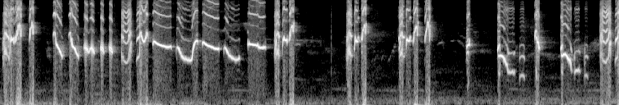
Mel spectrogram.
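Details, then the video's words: Oriental magpie-robin's aggressive fighting song, used to provoke rival magpie-robins; loud bursts of sharp, high chirps and whistled slurs dipping and rising, with short pauses between phrases. "kacer gacor NGEPLONG TARUNG ini paling AMPUH buat PANCINGAN KACER agar EMOSI NYAUT"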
